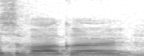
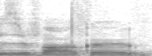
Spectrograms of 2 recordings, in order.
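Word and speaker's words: Zhivago: one I have uh Dr zavago oh I'm saying that wrong someone told me how to say it when I talked about this book and I've completely forgotten I'm sorry that's just dropped into my rain and been lost so it's Dr zivago by fasternak Boris Leonard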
